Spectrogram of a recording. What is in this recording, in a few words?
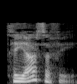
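"theosophy", British English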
